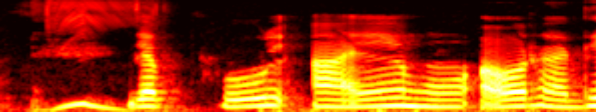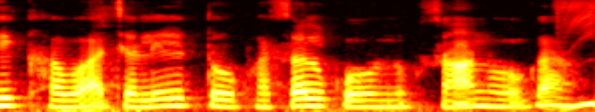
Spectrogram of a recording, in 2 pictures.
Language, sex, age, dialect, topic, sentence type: Hindi, female, 18-24, Awadhi Bundeli, agriculture, question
